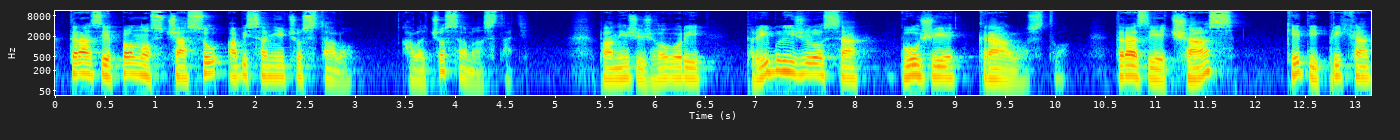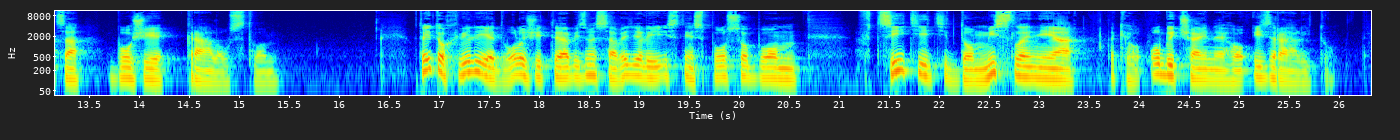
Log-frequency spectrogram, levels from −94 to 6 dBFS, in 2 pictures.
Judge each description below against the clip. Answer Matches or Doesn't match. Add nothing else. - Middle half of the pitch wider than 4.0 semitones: Matches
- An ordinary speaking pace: Doesn't match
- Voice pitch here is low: Matches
